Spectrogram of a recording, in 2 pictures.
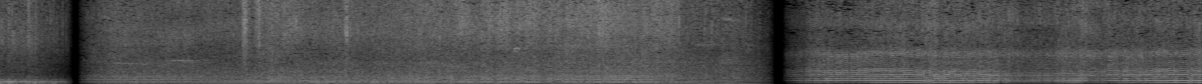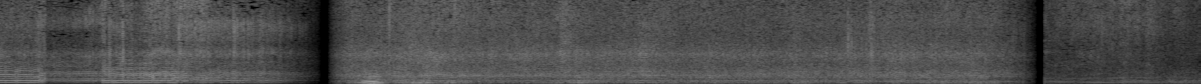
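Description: Bees buzzing in a series of separate recordings, each several seconds long and divided by short breaks. The buzz holds a steady pitch within each recording, a different pitch from one to the next. There is a brief knock about two-thirds of the way through.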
